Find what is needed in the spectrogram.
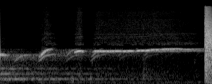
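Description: Whistled melody of a film song: a few short upward-swooping notes, then one long high note held and rising slightly, over faint sustained backing.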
